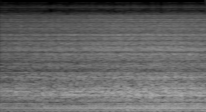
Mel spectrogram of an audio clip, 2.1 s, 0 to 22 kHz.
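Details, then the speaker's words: Champion generator, about 3000 hours, original spark plug, after no-start fixed by checking fuel lines: steady, even constant-pitch drone under load, no hunting or surging; running okay now, owner suspects fuel distribution issue or bad fuel. "i think it's running okay now some kind of fuel distribution issue or bad fuel is what i would say"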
